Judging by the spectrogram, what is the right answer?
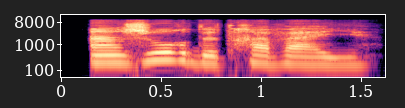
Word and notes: un jour de travail: frances

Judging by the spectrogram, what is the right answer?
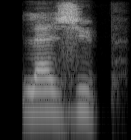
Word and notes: la jupe: French

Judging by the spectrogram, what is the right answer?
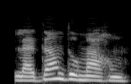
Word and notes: la dinde aux marrons: frances

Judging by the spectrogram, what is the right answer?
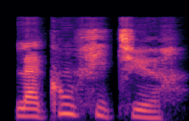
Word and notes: la confiture: frances

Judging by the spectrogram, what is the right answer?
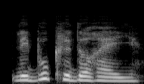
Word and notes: les boucles doreilles: frances

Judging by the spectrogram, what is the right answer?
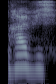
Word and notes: ravi: frances

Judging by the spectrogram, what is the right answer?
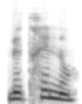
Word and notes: le traineau: frances

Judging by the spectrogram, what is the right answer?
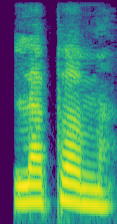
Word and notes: la pomme: frances

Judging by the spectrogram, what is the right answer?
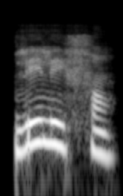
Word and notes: l'elephant: frances

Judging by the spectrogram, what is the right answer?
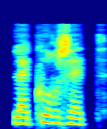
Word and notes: la courgette: frances

